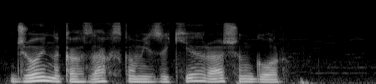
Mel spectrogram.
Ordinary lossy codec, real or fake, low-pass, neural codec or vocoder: none; real; 7.2 kHz; none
